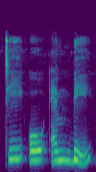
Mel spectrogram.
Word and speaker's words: tomb: housing such a tomb a tomb T OMB pronounced tomb is a pit in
